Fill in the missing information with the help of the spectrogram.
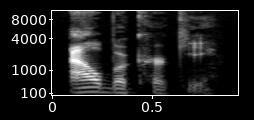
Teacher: That first R just poofs goes away. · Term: dissimilation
